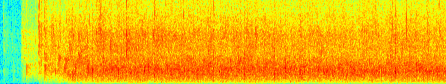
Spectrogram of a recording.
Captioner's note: audience claps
